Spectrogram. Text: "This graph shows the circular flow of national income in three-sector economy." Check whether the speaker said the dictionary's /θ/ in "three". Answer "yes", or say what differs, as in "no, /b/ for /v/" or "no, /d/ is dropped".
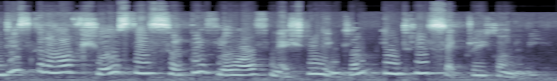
no, /t/ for /θ/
